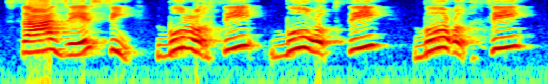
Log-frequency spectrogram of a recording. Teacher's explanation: बा को फिर आयन से मिलाएंगे पेश की हरकत के साथ, बो, सा जेर सी, मजहूल से बचेंगे और मारूफ पढ़ेंगे, यानी कि सा जेर से नहीं, सा जेर सी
